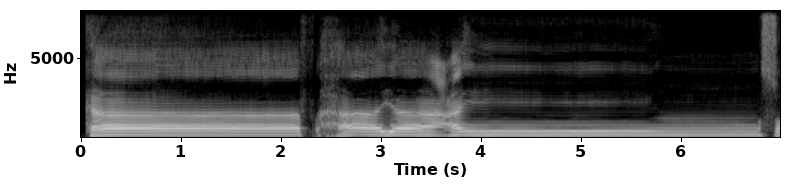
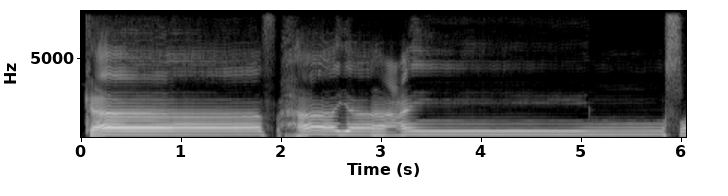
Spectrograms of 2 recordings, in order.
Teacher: those letters upon which we can see the mad, they must be stretched or prolonged to the duration of 3 to 5 seconds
